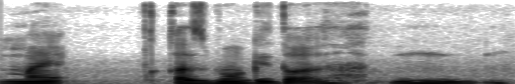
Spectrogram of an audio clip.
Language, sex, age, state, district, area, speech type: Urdu, male, 60+, Maharashtra, Nashik, urban, spontaneous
